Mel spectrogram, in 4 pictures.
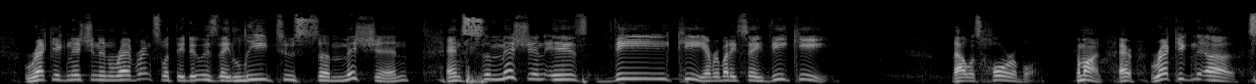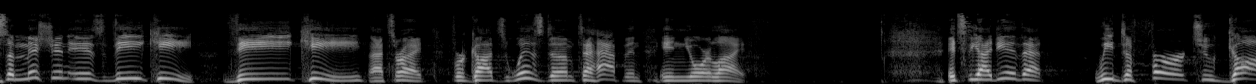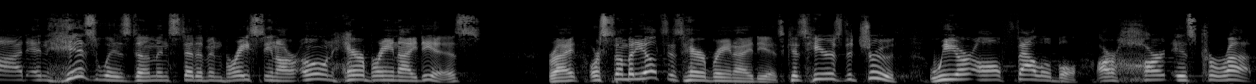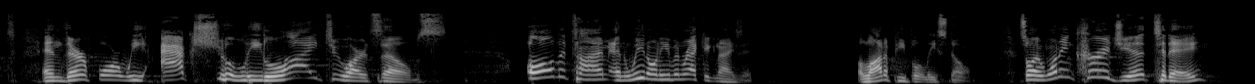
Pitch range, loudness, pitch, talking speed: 180-235 Hz, -28 LUFS, 205 Hz, 130 wpm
